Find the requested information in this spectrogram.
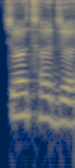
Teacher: च का उच्चारण जो है वो तालु से होता है।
